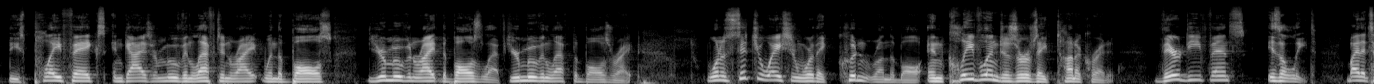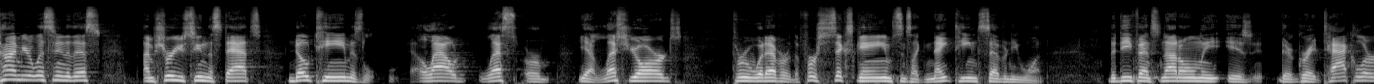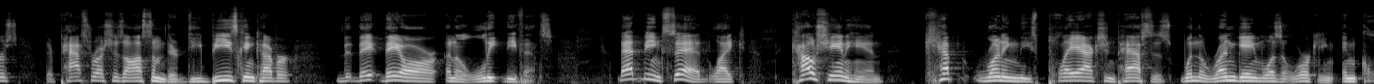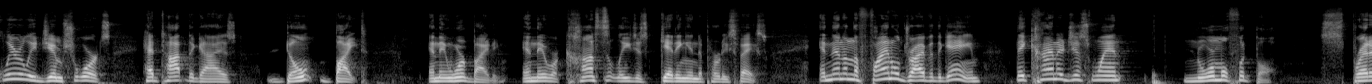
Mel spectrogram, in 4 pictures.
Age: 30-49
